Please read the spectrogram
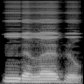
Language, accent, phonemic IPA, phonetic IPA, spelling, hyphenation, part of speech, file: Portuguese, Brazil, /ĩ.deˈlɛ.vew/, [ĩ.deˈlɛ.veʊ̯], indelével, in‧de‧lé‧vel, adjective, Pt-br-indelével.ogg
- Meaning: indelible (difficult to remove or wash away)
